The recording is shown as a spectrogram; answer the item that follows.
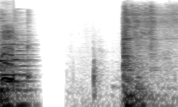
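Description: Organ-like soundtrack music cuts off abruptly about half a second in. After a moment of near quiet, a sudden loud crash comes about a second and a half in and dies away over about half a second.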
